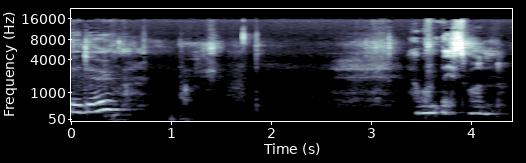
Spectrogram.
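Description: A page of a book turns with a papery rustle.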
